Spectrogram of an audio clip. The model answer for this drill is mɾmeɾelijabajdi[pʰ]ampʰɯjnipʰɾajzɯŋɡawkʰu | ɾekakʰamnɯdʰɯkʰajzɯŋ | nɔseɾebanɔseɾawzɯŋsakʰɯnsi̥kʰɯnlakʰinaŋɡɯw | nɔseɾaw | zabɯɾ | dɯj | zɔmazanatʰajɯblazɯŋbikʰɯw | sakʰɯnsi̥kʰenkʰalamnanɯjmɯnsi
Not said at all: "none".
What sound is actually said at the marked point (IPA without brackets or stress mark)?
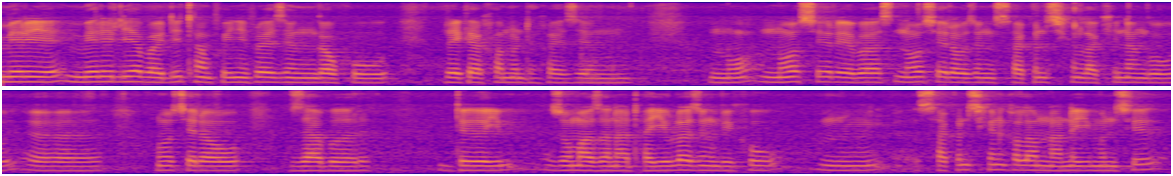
tʰ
